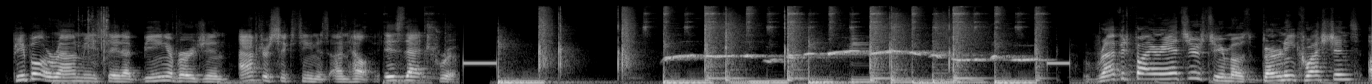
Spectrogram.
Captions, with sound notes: - "People around me say that being a virgin after 16 is unhealthy. Is that true?" (beep sound) (upbeat music) (beep sound) Rapid-fire answers to your most burning questions?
